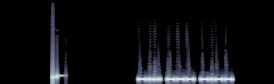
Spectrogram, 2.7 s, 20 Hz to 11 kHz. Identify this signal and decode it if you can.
Morse code, heard as a keyed tone, about 49 wpm, 700 Hz. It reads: BOY
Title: Sentences from Top 200 Words - New Word Drill - 50wpm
